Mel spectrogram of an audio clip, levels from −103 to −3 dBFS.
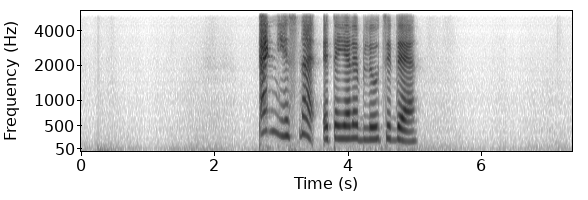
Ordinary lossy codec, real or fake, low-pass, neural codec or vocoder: none; fake; 5.4 kHz; codec, 16 kHz, 0.2 kbps, FocalCodec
